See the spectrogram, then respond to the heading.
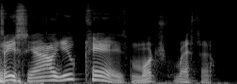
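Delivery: mocking, high, swooping drawl, very slow. Mocking what forum posters say about the series: imitating forum commenters. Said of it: "seem to overlook that completely and go".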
